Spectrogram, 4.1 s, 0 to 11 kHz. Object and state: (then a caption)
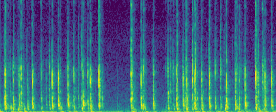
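Plastic membrane keyboard. Both hands type with their fingertips on a pink plastic ROYCHE Disney Mickey Mouse retro membrane keyboard with round black keycaps. About 29 quick, bright plastic clicks with very short decay are heard, with a brief pause near the middle.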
